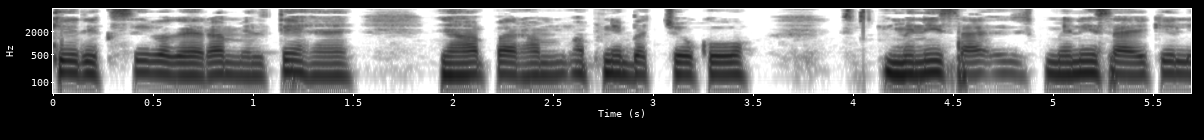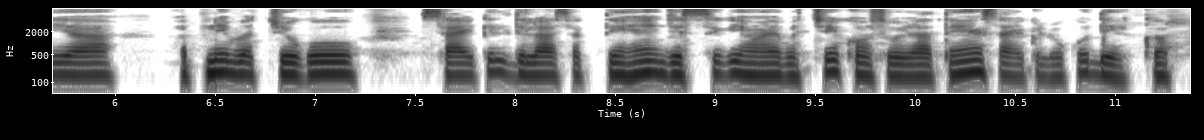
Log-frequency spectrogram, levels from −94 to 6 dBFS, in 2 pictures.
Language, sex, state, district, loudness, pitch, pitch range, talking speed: Hindi, male, Uttar Pradesh, Budaun, -15 LUFS, 160 Hz, 150-165 Hz, 180 wpm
